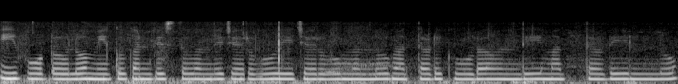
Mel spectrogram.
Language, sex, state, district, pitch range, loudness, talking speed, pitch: Telugu, female, Andhra Pradesh, Chittoor, 245-250 Hz, -17 LUFS, 135 wpm, 245 Hz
